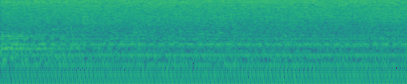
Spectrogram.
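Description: Steady electrical mains hum with a buzzy series of overtones, unchanging throughout, underlying an old videotape recording.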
